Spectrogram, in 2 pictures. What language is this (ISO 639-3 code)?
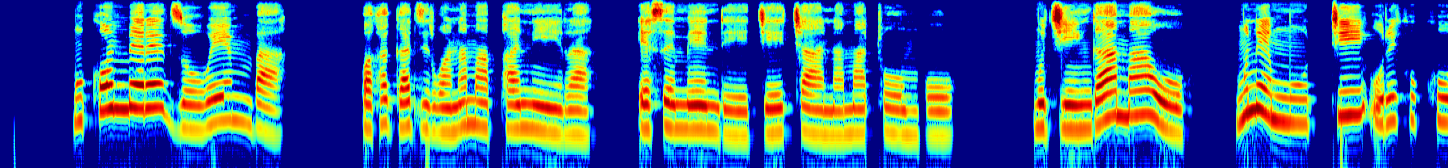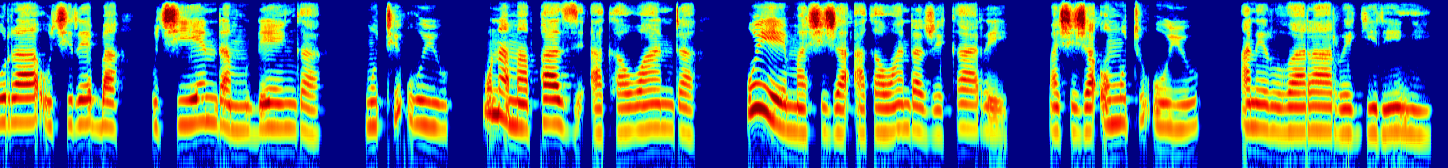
sna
